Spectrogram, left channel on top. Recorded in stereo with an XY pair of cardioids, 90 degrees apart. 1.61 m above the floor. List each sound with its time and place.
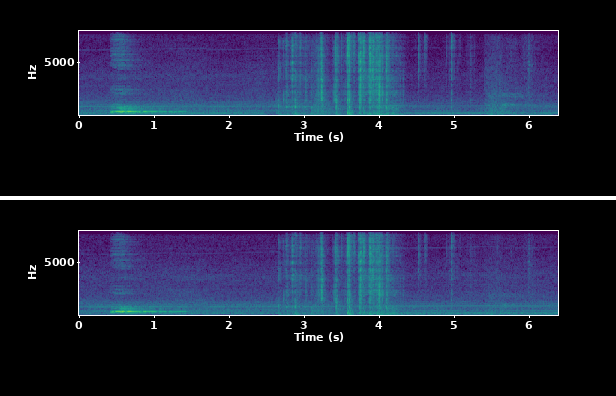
0.4 s a shout: 65° left, 1.8 m
2.7 s a crack: 35° left, 2 m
